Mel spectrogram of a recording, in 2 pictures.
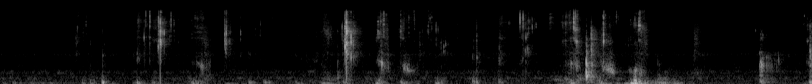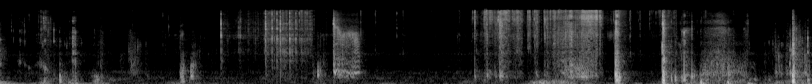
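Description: Close-miked eating: a person biting and chewing a dark keyboard-shaped candy. It is a string of sharp crunches, with denser stretches of chewing noise around the middle and near the end.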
